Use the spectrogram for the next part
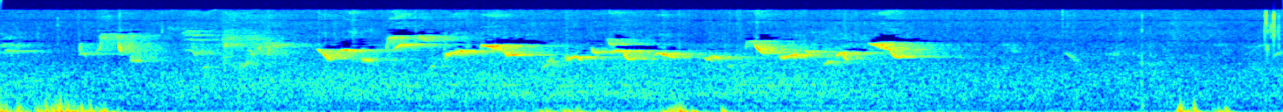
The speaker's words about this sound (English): And as you close your eyes, maybe you experience that you hear more the birds singing.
